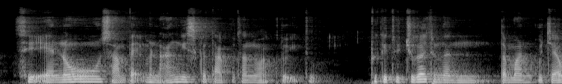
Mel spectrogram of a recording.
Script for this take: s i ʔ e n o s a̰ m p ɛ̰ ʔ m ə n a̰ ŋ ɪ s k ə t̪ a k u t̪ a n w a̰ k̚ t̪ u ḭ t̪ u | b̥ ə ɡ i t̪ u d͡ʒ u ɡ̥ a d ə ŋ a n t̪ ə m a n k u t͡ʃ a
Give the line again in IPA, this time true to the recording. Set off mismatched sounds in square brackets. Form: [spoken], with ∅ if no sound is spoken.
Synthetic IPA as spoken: s i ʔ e n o s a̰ m p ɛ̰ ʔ m ə n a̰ ŋ ɪ s k ə t̪ a k u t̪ a n w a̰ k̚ t̪ u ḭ t̪ u | b̥ ə ɡ i t̪ u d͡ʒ u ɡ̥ a d ə ŋ a n t̪ ə m a n k u t͡ʃ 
